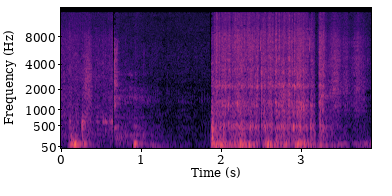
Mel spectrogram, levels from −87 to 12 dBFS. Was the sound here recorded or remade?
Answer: recorded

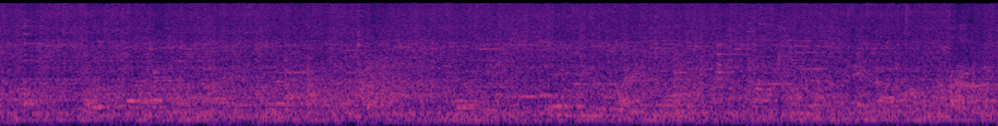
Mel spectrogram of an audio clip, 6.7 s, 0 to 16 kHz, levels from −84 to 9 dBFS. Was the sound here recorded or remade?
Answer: recorded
